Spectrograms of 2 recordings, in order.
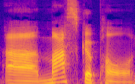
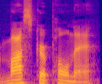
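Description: First: It is said with an Americanized pronunciation. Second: It is said with a more authentic pronunciation. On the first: The speaker calls it wrong. "the dumb American pronunciation" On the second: The speaker calls it right. "what I think the real pronunciation is"

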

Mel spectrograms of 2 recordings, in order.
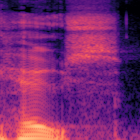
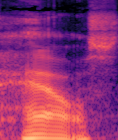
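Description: First: The word is said in an Eastern Virginia accent. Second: The word is said in a general American accent. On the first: "they would say house" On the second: "instead of house"

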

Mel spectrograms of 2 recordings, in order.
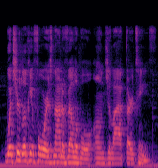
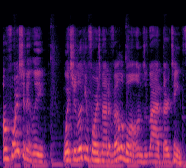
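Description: First: It is said in a normal pitch. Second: It is said in a raised, high pitch.

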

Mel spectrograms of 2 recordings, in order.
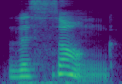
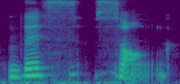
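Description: First: A single s sound joins the words. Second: Two separate s sounds are heard.

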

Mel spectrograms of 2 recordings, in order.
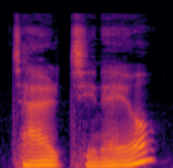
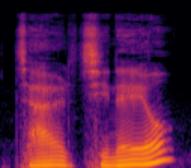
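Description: No difference in how they are said.

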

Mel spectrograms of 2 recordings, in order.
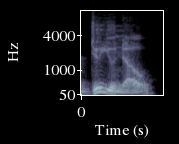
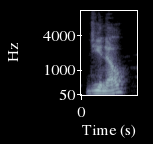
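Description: First: Each word is said fully and separately. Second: The words are run together and reduced. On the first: "we don't say" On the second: "Where we skip over these things"

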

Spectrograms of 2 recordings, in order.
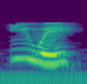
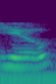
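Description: First: It is said in two syllables, like 'ee-wee'. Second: It is said in one syllable, like 'you'. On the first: The speaker calls it wrong. "I like to pronounce it as it looks" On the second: The speaker calls it right. "I know it's you"

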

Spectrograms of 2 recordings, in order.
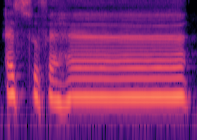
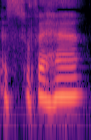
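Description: First: The long vowel is held for six counts. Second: The long vowel is held for two counts.

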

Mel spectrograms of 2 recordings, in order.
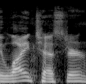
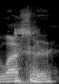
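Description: First: The name is said with an American pronunciation. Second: The name is said with a British pronunciation. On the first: This is how outsiders say the name. The speaker calls it wrong. "As the Americans would say" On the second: This is the real local pronunciation. The speaker calls it right. "but it's really"

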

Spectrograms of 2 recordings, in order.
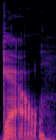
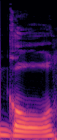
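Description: First: The word ends without an L sound. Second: The word ends with an L sound. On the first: The speaker calls it right. "But it's gow" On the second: The speaker calls it wrong. "I want to say goal because my brain keeps trying to flip the O and the A"

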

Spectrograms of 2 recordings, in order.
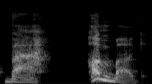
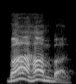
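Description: First: Bah is a casual, offhand eh. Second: Bah is said forcefully and emphatically.

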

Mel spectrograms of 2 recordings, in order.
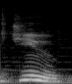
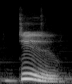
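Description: First: A y-glide is heard before the vowel. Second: No y-glide is heard before the vowel. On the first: "in British English" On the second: "in americano invece si pronuncerebbero così"

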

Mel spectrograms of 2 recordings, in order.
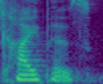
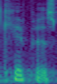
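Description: First: The first syllable rhymes with sky. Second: The first syllable sounds like kip. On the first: The speaker calls it right. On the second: The speaker calls it wrong. "but that's not quite right either"

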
